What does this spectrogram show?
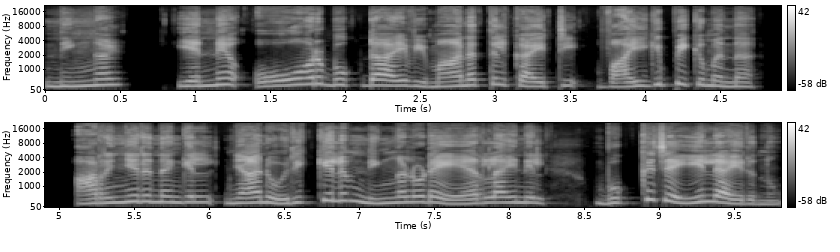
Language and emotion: Malayalam, disgusted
